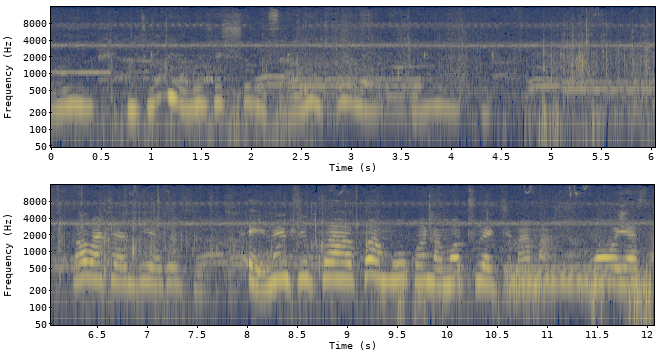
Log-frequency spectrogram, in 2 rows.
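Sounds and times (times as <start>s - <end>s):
women talking: 0.0s - 4.5s, 6.3s - 12.0s
steady high thin tone: 10.5s - 12.0s.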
